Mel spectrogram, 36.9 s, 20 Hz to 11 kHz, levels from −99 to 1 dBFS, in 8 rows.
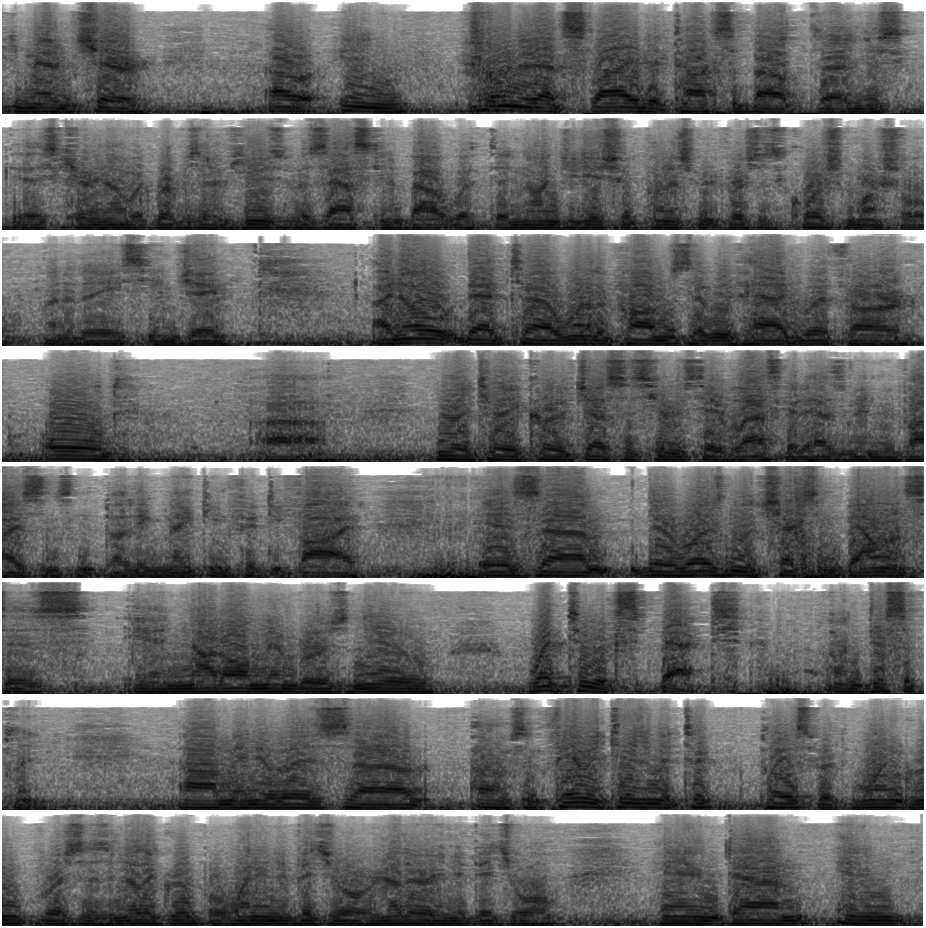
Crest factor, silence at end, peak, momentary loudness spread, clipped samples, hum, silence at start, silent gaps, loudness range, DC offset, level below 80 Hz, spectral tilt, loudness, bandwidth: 4 dB; 0 s; 0 dBFS; 6 LU; 4%; none; 0 s; none; 2 LU; 5%; -16 dBFS; -5 dB/octave; -5 LUFS; 11 kHz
